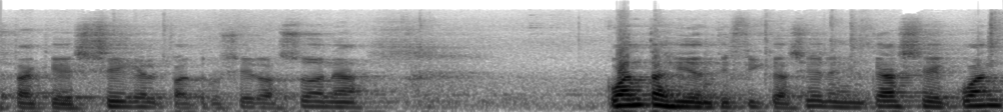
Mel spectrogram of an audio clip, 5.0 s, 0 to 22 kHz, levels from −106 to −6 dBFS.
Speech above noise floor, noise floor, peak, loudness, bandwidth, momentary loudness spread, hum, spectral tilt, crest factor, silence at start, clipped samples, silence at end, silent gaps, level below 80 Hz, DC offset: 30 dB; -44 dBFS; 0 dBFS; -16 LUFS; 12 kHz; 16 LU; none; -7.5 dB/octave; 16 dB; 0 s; under 0.1%; 0 s; none; -48 dBFS; under 0.1%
